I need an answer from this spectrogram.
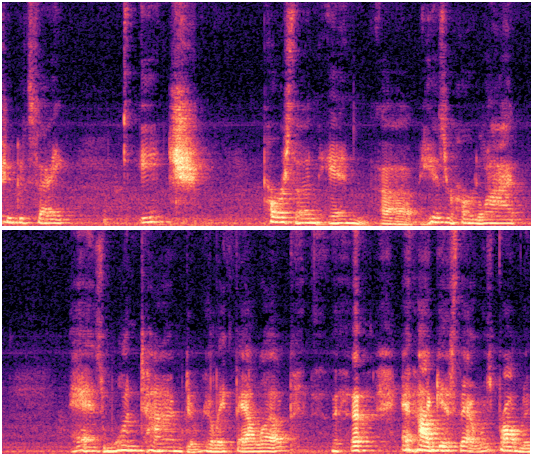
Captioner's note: laughs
